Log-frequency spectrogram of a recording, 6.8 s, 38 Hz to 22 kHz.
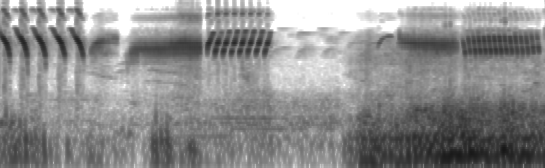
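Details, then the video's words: Yellow canary song, played to provoke other canaries into singing: loud, fast, repeated sweeping trills, a pause, then more rolling trills over a rushing low background noise. "suara kenari kuning bon yang sangat efektif memancing emosi.. belum ada 10 detik pasti nyaut gacor!!"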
